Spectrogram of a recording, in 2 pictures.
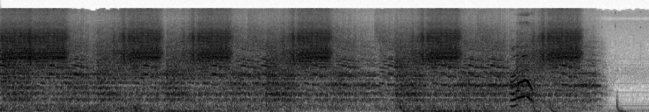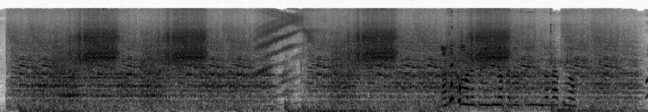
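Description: Upbeat dance music plays with a steady, pulsing beat.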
